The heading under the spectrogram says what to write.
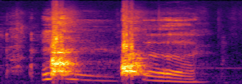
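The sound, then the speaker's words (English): A dog, Bailey, gives two loud, drawn-out barks back to back on the command to speak, each one tonal and sliding downward in pitch, with no voices over them. “Can you speak? Speak. Speak.”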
